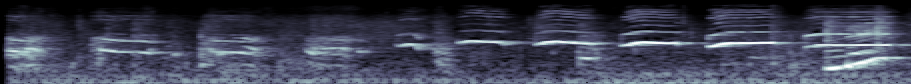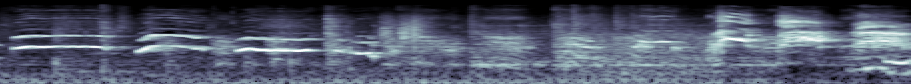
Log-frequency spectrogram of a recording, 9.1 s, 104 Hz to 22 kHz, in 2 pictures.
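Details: Parson Russell Terrier puppies indoors in Tampere, Finland, recorded on a Sony FDR-AX100, giving a rapid stream of high whining yelps and squeaks, many bending up then down, roughly two or three per second, in a small room.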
